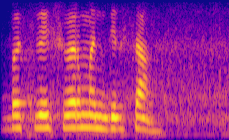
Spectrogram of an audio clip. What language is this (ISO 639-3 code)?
mar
